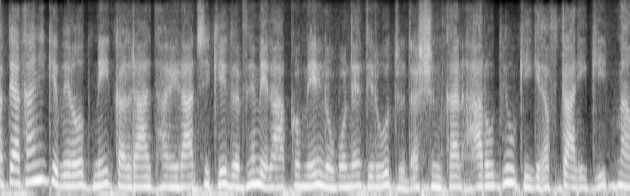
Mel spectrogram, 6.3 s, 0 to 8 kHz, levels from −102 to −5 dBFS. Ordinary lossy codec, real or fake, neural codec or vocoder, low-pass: none; fake; codec, 16 kHz, 1 kbps, X-Codec, HuBERT features, trained on LibriSpeech; none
